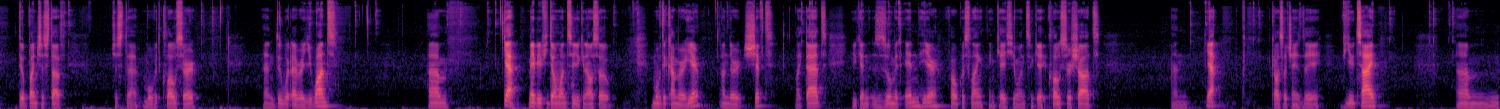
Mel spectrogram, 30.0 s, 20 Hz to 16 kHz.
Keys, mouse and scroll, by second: 0.4 middle click, 1.4 right click, 1.6 g, 2.4 g, 3.7-4.0 scroll down 5, 4.0-4.4 middle drag, 4.4 g, 6.7-7.0 scroll up 1, 7.0-8.5 middle drag, 8.5-8.9 scroll down 2, 8.9 middle click, 9.4 g, 11.2-12.2 scroll down 2, 12.2-13.2 drag, 14.5-16.1 drag, 17.1 click, 18.4-21.4 drag, 25.0-29.6 drag, 29.6-30.0 scroll down 1.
